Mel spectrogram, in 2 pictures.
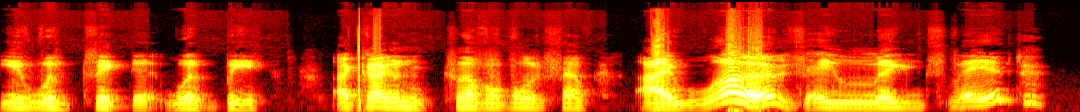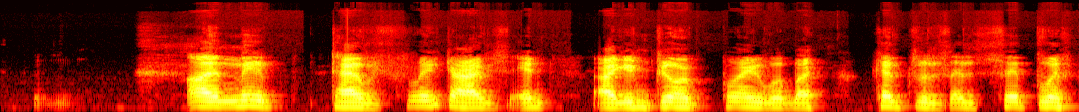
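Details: Young adult man with cerebral palsy; dysarthria due to cerebral palsy.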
